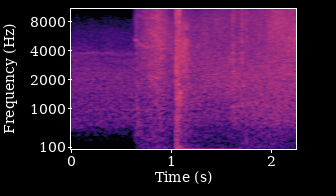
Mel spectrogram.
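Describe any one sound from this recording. A bat cracks sharply against a baseball.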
